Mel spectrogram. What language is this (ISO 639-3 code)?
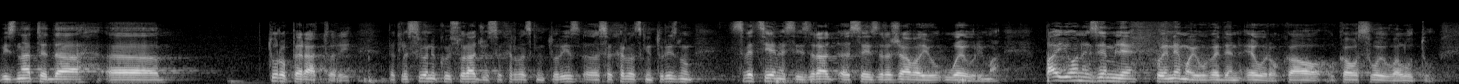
hrv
